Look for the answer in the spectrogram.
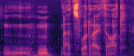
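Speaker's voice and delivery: low, soft smug murmur; knowing I-told-you-so; smug Ansel. Acted. Ansel smugly answers the cauldron that finally moved.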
